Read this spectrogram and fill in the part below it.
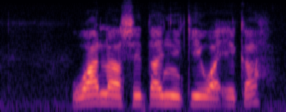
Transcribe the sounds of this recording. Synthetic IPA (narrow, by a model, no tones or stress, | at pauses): wanaʂitaɲikiwaʔɛka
